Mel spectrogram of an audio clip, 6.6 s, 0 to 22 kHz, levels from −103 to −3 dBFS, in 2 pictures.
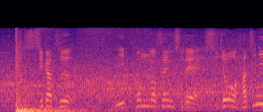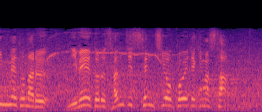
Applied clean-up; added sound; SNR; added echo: none; Liquid; 2 dB; none.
